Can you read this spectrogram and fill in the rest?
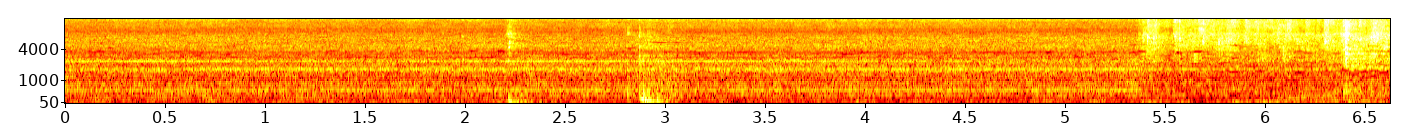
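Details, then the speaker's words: LG 8 kg top-loading washing machine (T2108VSPCK, Smart Inverter Motor, TurboDrum), bought May 2023; a soft, even rush of water through the inlet hose with no hammering or valve chatter. Normal water fill. "ini 3/4 ini 3/4 kemudian baru masuk ke ee selang selang masuk air dari e mesin cuci"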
